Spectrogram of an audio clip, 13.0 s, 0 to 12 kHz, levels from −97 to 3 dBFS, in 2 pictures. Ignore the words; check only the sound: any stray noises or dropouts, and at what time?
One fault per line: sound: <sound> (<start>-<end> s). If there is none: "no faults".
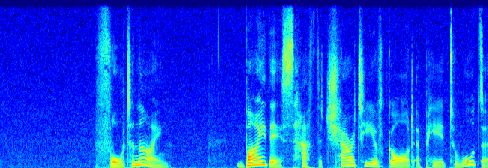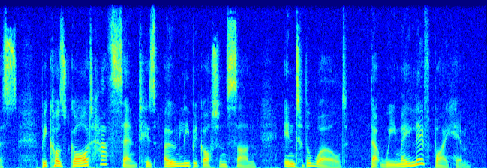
no faults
